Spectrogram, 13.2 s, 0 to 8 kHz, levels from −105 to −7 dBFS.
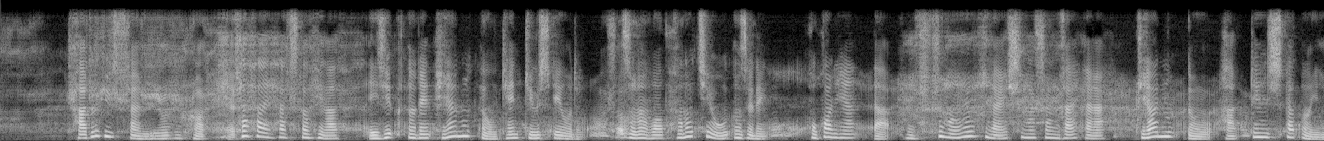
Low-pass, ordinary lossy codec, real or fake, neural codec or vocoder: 7.2 kHz; none; fake; autoencoder, 22.05 kHz, a latent of 192 numbers a frame, VITS, trained on one speaker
